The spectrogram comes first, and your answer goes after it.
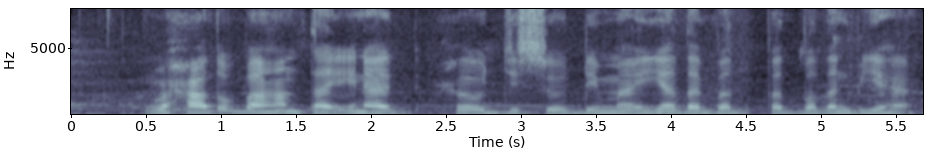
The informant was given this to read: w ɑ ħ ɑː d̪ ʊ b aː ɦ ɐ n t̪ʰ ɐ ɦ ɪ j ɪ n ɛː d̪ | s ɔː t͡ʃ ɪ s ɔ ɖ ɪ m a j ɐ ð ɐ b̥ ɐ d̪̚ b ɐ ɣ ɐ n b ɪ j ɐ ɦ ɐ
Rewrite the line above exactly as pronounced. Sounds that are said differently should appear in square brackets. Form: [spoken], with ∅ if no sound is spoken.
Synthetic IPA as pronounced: w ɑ ħ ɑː d̪ ʊ b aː ɦ ɐ n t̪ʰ ɐ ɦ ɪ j ɪ n [aː] d̪ | [ħ] ɔː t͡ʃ ɪ s ɔ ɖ ɪ m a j ɐ ð ɐ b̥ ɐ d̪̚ b ɐ [ð] ɐ n b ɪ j ɐ ɦ ɐ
